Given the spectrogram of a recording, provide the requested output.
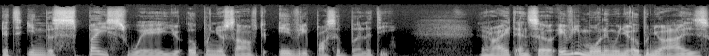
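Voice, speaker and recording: Speaking at a fairly quick pace with a South African accent, a man at a medium pitch shows ordinary pitch variation on a very clean recording with a silent background and a dry, close sound with no echo. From South Africa, Cape Town. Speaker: tech entrepreneur. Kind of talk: podcast interview. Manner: animated.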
